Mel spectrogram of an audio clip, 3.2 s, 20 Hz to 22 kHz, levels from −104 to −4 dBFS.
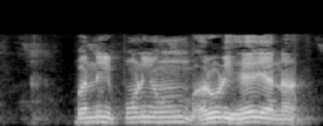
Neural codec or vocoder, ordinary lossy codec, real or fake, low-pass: none; MP3, 64 kbps; real; 7.2 kHz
